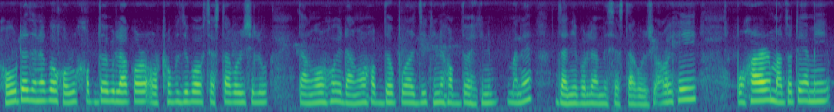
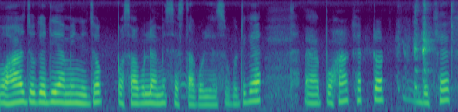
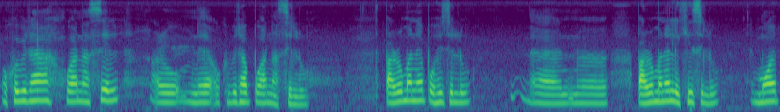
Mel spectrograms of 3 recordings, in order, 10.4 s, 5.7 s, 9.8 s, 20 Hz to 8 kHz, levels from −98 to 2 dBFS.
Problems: constant background noise, background conversations at intervals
